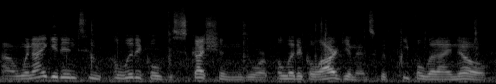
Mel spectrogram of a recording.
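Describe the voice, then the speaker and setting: A man in his sixties speaking earnestly while walking around an outdoor track, pausing often with "uh". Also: mid-range voice. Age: 60s. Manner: earnest, measured, with frequent "uh" pauses. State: talking while walking backward. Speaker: founder of a peace walking movement. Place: outdoor running track by traffic. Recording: distant outdoor mic with loud traffic noise.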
